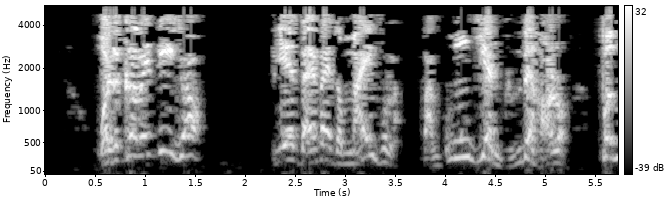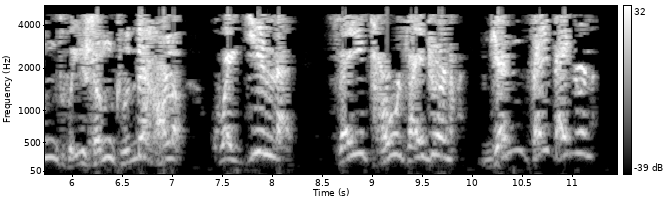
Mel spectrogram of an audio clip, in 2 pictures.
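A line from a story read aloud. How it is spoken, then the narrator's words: Shouting. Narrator (Chinese): 江凡灵机一动，有主意了，他就喊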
